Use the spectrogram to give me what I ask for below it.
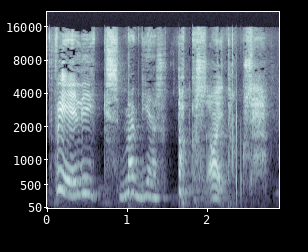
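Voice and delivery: usual speaking voice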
